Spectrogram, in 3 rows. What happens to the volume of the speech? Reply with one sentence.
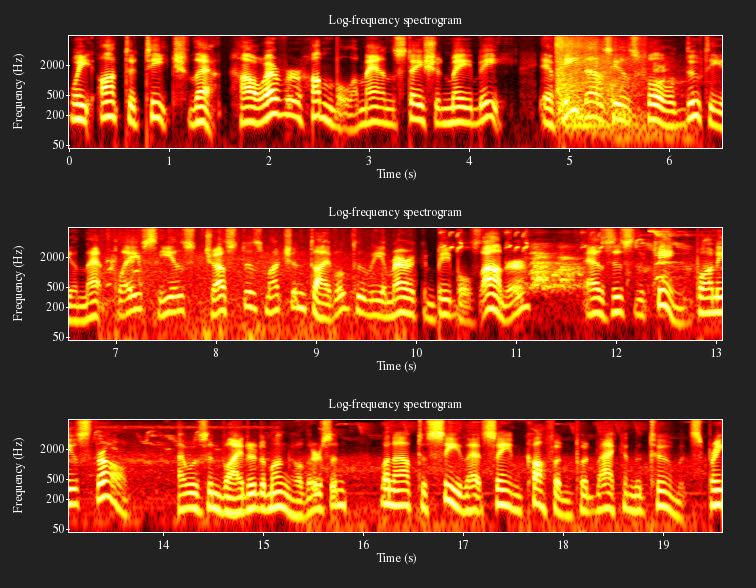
The volume of the speech stays about the same.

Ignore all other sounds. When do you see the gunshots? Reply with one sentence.
You can hear the gunshots from 4.8 to 6.3 s.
